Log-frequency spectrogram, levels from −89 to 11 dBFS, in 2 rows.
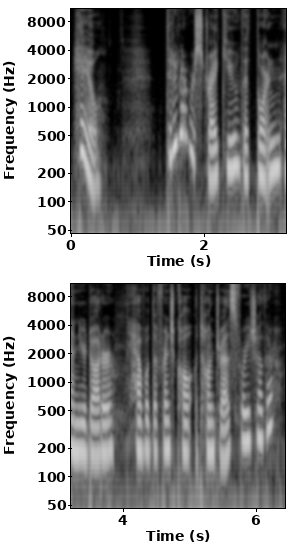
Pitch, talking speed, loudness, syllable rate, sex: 215 Hz, 195 wpm, -16 LUFS, 5.8 syllables/s, female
